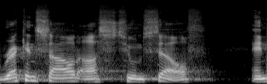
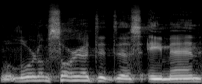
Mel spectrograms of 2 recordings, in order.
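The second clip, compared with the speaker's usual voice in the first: perfunctory, offhand rote delivery, 'amen' drawn out. Mocking a careless prayer said before coming to the table: imitating a perfunctory prayer. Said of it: "not perfunctory prayers".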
